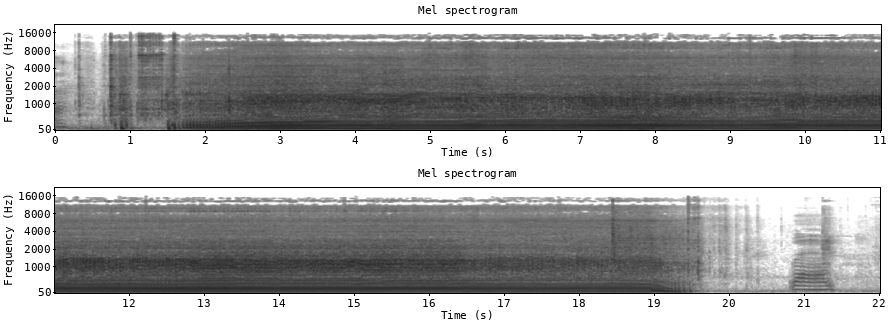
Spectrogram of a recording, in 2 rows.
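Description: The Makita (Dolmar) EH043 43 cc four-stroke brush cutter engine starts about a second and a half in, runs steadily and loudly for about eighteen seconds, then cuts off suddenly. It is a test run of an engine that has not yet been cleaned or adjusted.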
